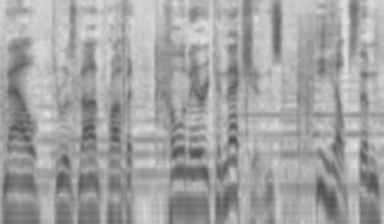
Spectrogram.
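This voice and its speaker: A man's voice: mid-range voice, expressive, moderate pace, music in the background. A man reading scripted narration for a television news feature as reporter and anchor.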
